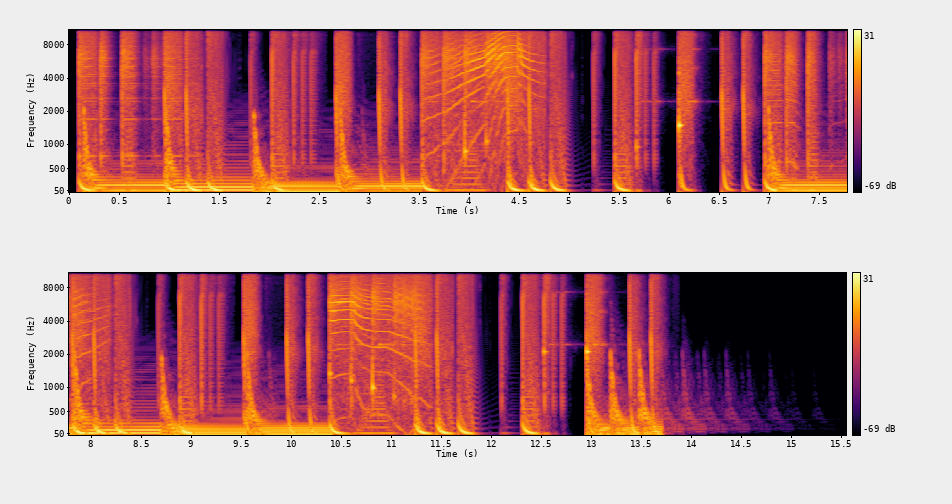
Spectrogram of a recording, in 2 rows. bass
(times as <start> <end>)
0.1 4.6, 7.0 11.4, 13.0 13.8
